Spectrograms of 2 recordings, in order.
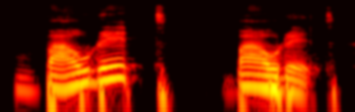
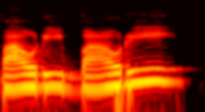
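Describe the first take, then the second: First: The words are said as 'bout it, bout it'. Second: The words blur together into 'bowdy bowdy'. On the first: The speaker calls it right. "If you mother effers don't know what you're saying, it's bout it" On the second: The speaker calls it wrong. "please stop saying it"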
